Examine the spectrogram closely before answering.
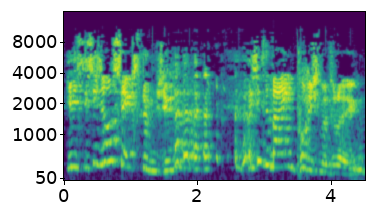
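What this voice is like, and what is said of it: Mock Midlands English regional accent. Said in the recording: “They used to dub them over with English regional accents ... they're like Geordies or Brummies ... people from Prague all spoke with a Midlands accent.”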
